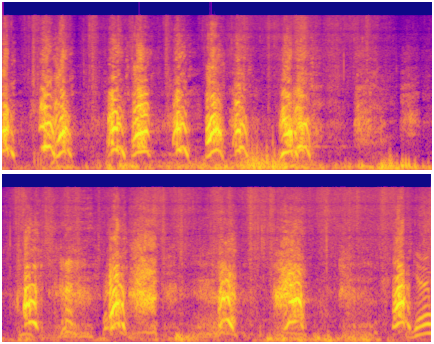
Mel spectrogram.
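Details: Mountain Curs with coon dogs on a raccoon hunt, baying at a big boar coon; rapid chopping barks in bursts, roughly two per second, with a brief lull mid-recording before barking resumes.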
